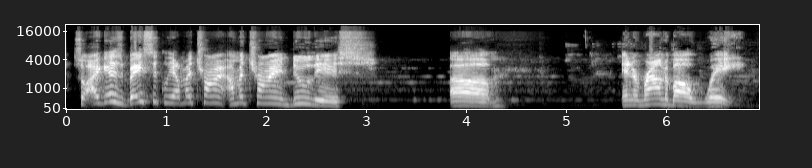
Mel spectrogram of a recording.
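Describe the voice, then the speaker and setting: A woman with a high voice speaks in a raised, projected way with an animated tone and very wide pitch swings. Her pace is moderate, broken by long, frequent pauses, with music playing in the background. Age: 40s. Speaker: YouTuber vlogger. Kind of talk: casual monologue vlog.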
